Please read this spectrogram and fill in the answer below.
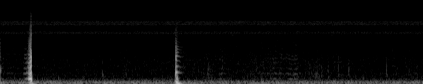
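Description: Steady high-pitched chirring of crickets or other insects in the grass, with two sharp clicks about a second and a half apart, the first just after the start, louder than the chirring.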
